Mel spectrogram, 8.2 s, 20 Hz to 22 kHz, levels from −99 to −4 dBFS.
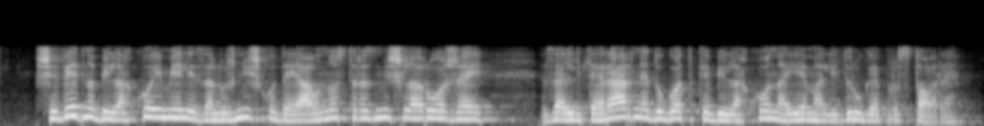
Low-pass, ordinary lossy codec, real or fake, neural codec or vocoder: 5.4 kHz; none; fake; vocoder, 44.1 kHz, 80 mel bands, Vocos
